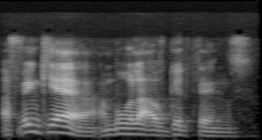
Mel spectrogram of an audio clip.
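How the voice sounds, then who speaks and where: A young man with a London accent, hosting a casual chat on a voice call, animated and swearing, often talking over his co-host. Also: lowish voice, moderate pace, lo-fi sound. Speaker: podcast host.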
